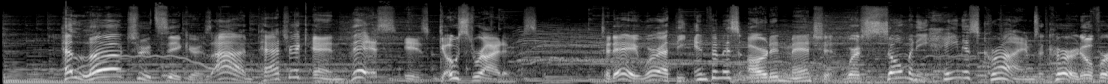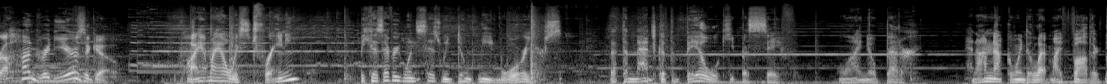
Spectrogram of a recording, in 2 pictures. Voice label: Animation

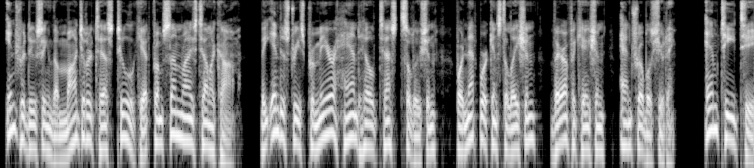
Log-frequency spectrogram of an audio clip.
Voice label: E Learning

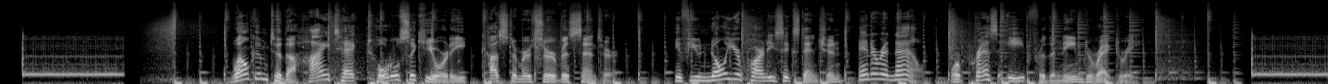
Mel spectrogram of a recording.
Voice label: Phone Holds

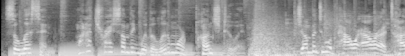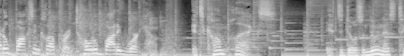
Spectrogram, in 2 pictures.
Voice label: COMMERCIAL

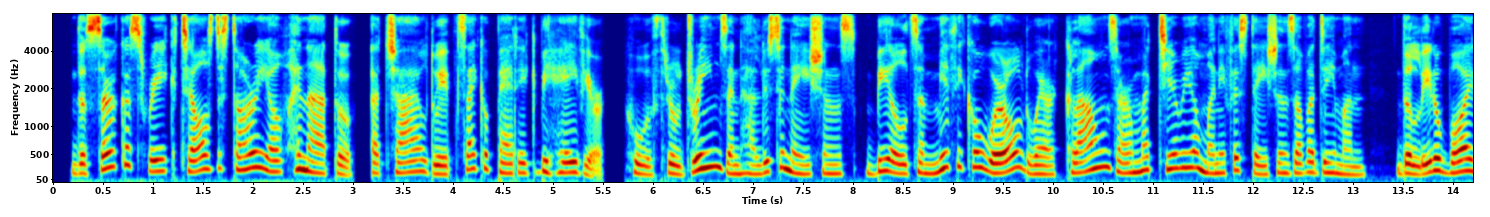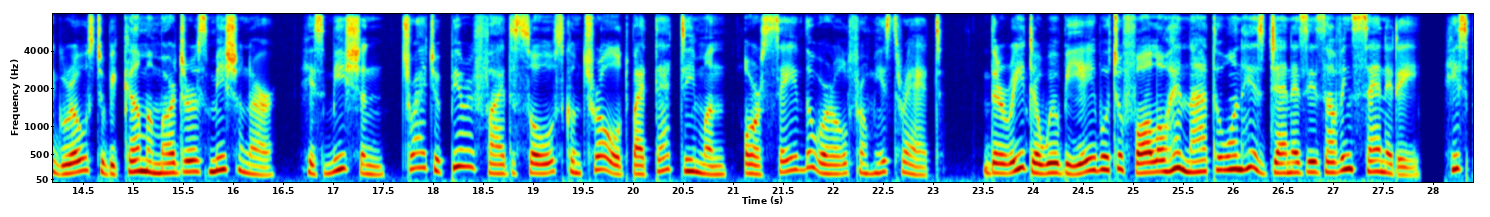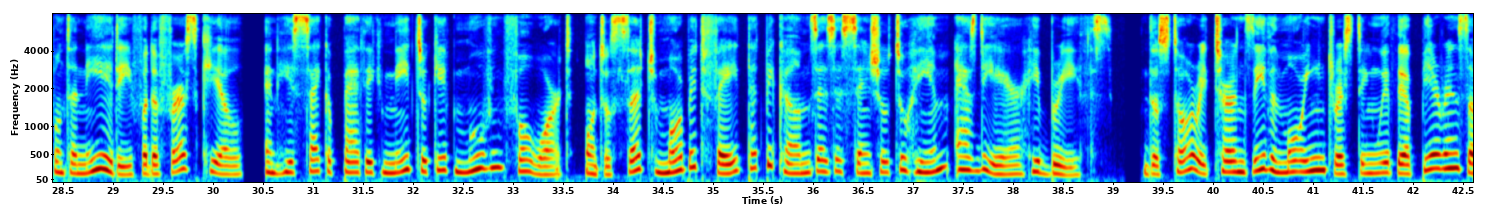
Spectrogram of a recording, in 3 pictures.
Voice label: English Narration; PT BR

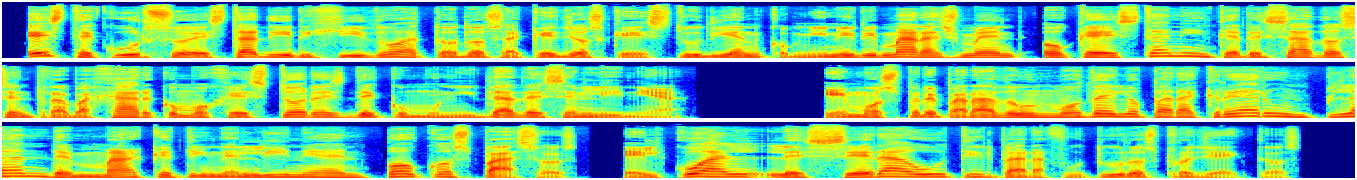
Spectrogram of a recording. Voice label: eLearning IT and Marketing Example

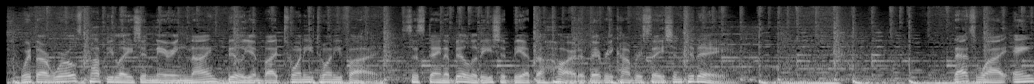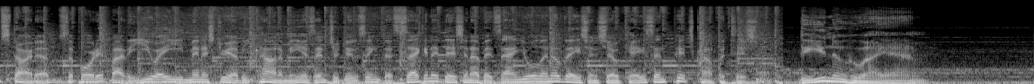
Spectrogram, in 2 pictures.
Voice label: Narrative

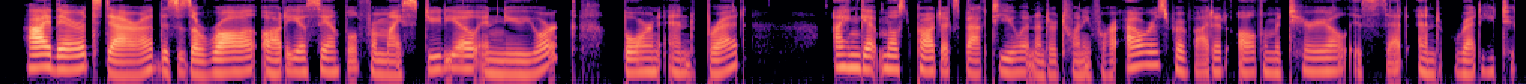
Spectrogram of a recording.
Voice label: Studio Sample; VoiceRealm

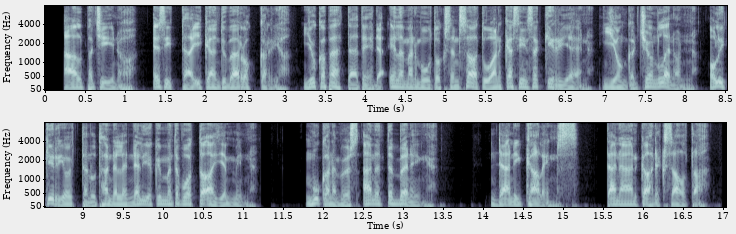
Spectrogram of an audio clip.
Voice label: trailer

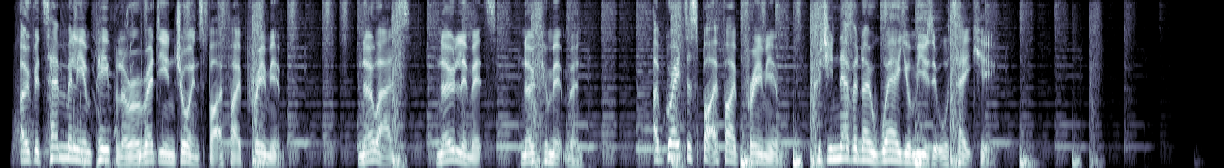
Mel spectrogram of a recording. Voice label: ad

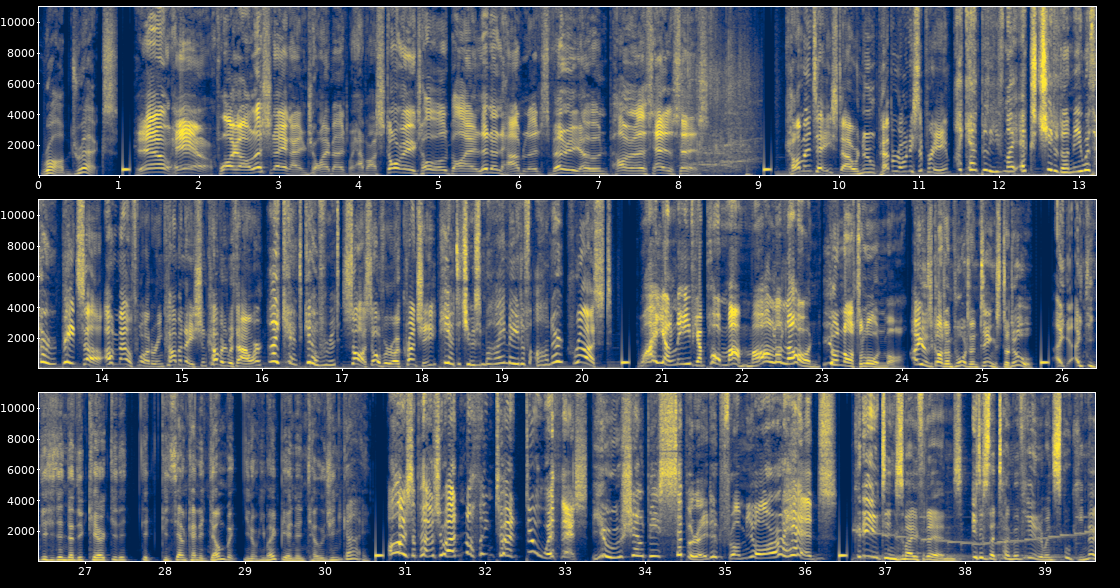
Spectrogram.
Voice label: MULTICHARACTER VOICE

